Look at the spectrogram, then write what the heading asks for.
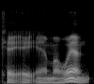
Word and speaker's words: Kamon: And there's a place in Israel it's a town that's spelled Kamon, and so they thought, well, that could sound like Cayman Islands, similar, but it would be spelled differently.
